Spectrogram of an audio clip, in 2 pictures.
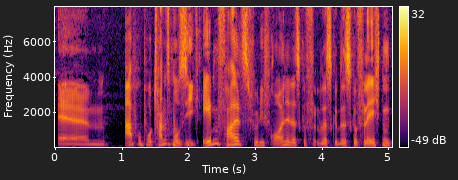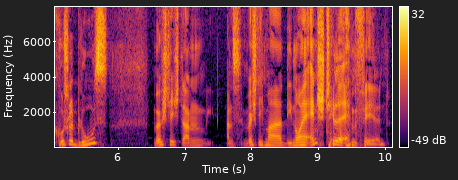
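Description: A man's voice: medium pitch, animated, a little slow. A man co-hosting a podcast in casual, slangy, enthusiastic music talk, often repeating words as he searches for phrasing. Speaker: podcast co-host.

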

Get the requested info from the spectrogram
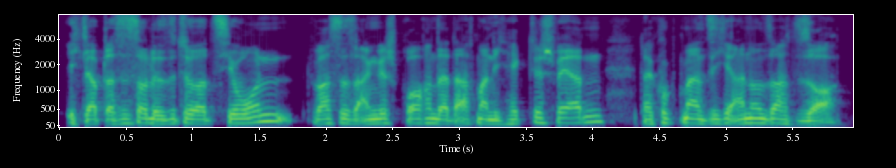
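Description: Man, podcast host, mid-pitched, calm measured questioning, dry close sound. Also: dry recording. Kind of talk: interviewing.

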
